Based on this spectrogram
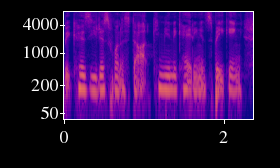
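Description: On a very clean recording with a silent background, a woman talks in an Australian accent. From Sydney, Australia. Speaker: musician. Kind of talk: interview.

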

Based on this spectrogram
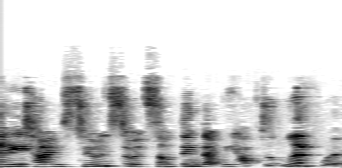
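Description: A woman speaks with an American accent and ordinary pitch variation. Noticeable background noise runs under her voice. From South Florida suburbs. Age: 30s. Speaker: fashion influencer. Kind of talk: casual chat. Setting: live stream from home.

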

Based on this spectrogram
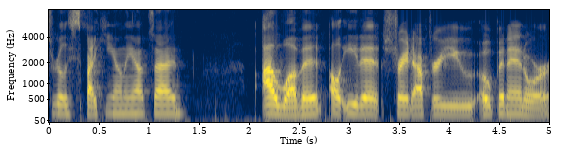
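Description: Her fairly low voice carries an American accent and fairly even intonation at a moderate pace. This woman has a plain, everyday voice. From Fresno, California. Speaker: food blogger and podcast host. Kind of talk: casual interview chat.

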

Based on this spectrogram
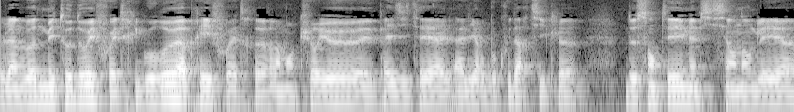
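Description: A man's medium-pitched, flat monotone at a fairly slow pace, with audible room echo. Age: 20s. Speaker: university student. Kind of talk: interview. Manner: hesitant, with fillers and repetitions.

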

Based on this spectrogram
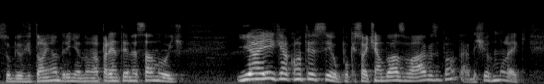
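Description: A man's high-pitched voice at a very fast pace, full of lively intonation. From interior of Maranhão, Brazil. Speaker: podcast host and stand-up comedian. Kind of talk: casual chat.

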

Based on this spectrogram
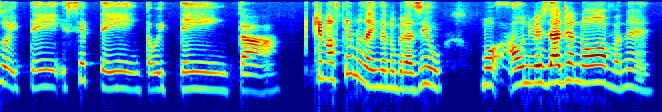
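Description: With lively intonation, a woman speaks in an unremarkable speaking voice at a fairly high pitch. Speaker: author and linguist. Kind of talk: interview conversation. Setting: Skype call.

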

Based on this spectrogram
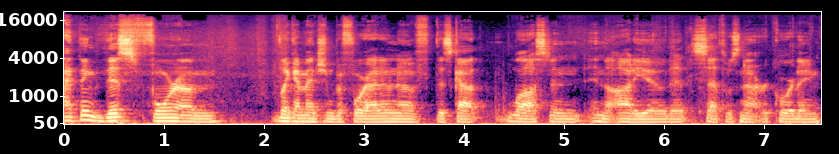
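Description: Fairly low in pitch, a man with an American accent and an ordinary speaking voice talks at a moderate pace with fairly even intonation. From Bethlehem, Pennsylvania. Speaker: podcast co-host. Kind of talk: casual chat.

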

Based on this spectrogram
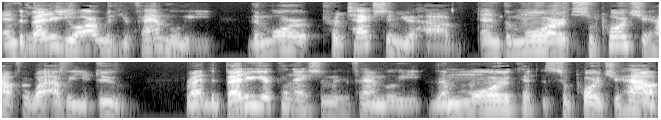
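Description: A man's fairly high, lively voice at a fairly quick pace. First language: not English. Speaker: Instagram live host. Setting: Instagram live video.

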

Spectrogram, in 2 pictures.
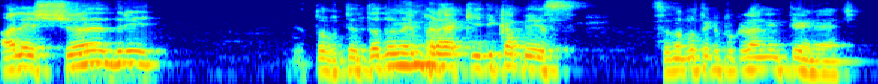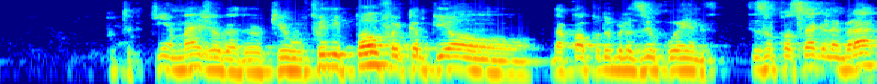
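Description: This man's fairly high, somewhat breathy voice has a dark, mellow tone and ordinary pitch variation, broken by long, frequent pauses. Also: moderate pace. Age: 40s. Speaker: regional football reporter. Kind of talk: casual chat.

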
